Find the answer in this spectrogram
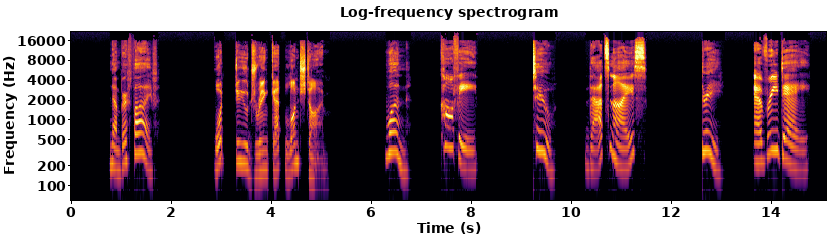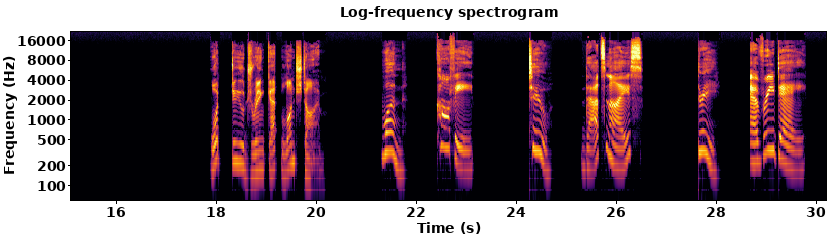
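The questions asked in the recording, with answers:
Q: What do you drink at lunchtime?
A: 1: Coffee.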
